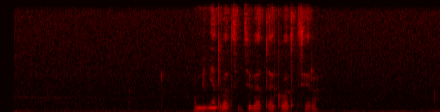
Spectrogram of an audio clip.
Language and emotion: Russian, neutral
